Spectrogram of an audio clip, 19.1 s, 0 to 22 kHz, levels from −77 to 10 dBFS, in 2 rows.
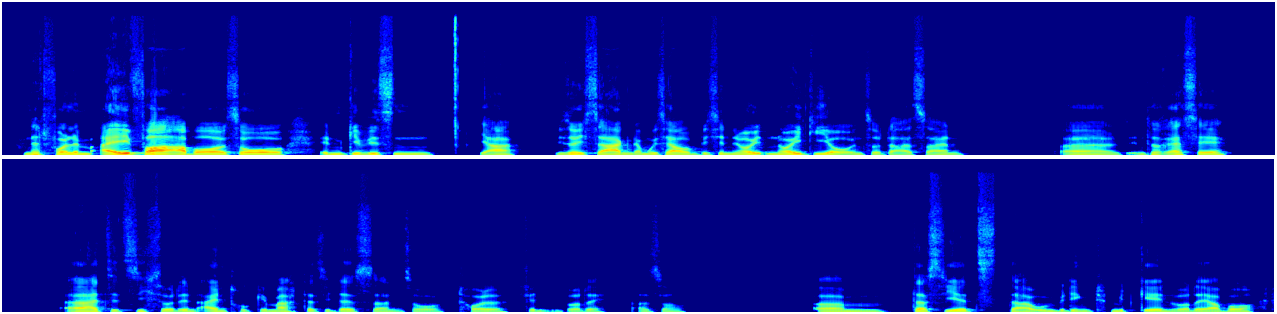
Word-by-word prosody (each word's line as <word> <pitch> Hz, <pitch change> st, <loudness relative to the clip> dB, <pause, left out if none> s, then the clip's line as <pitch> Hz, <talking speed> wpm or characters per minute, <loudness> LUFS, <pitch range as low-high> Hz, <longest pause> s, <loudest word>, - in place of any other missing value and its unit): nicht 120 Hz, +1 st, -2 dB
voll 120 Hz, -3 st, +3 dB
dem 110 Hz, -1 st, +1 dB
Eifer, 160 Hz, +9 st, +9 dB
aber 115 Hz, -3 st, +7 dB
so 115 Hz, -1 st, +4 dB, 0.2 s
in 125 Hz, -2 st, -4 dB
gewissen, 115 Hz, -3 st, -3 dB, 0.3 s
ja, 105 Hz, 0 st, 0 dB, 0.3 s
wie 105 Hz, -, -9 dB
soll 120 Hz, 0 st, +3 dB
ich 110 Hz, -, -3 dB
sagen, 115 Hz, 0 st, +3 dB
da 105 Hz, -, -4 dB
muss 120 Hz, +2 st, -5 dB
ja 115 Hz, -, +4 dB
auch 110 Hz, 0 st, +1 dB
'n 105 Hz, -, -11 dB
bisschen 110 Hz, -1 st, -7 dB
Neu 120 Hz, +6 st, +2 dB
Neugier 120 Hz, -1 st, +1 dB
und 100 Hz, 0 st, -5 dB
so 105 Hz, -2 st, -6 dB
da 95 Hz, 0 st, -6 dB
sein, 115 Hz, +6 st, -6 dB, 0.7 s
äh, 95 Hz, -1 st, -3 dB
Interesse. 110 Hz, +4 st, -2 dB, 0.8 s
Äh, -, -, -9 dB
hat 105 Hz, +3 st, +1 dB
jetzt 110 Hz, 0 st, -11 dB
nicht 125 Hz, -, -8 dB
so 100 Hz, -, -4 dB
den 90 Hz, -1 st, -6 dB
Eindruck 95 Hz, -2 st, -7 dB
gemacht, 90 Hz, 0 st, -6 dB
dass -, -, -9 dB
sie -, -, -12 dB
das 85 Hz, 0 st, -7 dB
dann 90 Hz, -1 st, -9 dB
so 80 Hz, +3 st, -11 dB
toll 90 Hz, +3 st, -7 dB
finden -, -, -14 dB
würde. 85 Hz, +1 st, -9 dB, 0.2 s
Also, 95 Hz, +2 st, -14 dB, 1.0 s
ähm, 85 Hz, 0 st, -5 dB, 0.2 s
dass 95 Hz, -1 st, -2 dB
sie 95 Hz, -, -6 dB
jetzt 90 Hz, -1 st, -5 dB
da -, -, -2 dB
unbedingt 95 Hz, 0 st, -7 dB
mitgehen 90 Hz, -3 st, -5 dB
würde. 85 Hz, 0 st, -4 dB
Aber 90 Hz, 0 st, -4 dB
105 Hz, 165 wpm, -23 LUFS, 95-115 Hz, 1.0 s, Eifer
